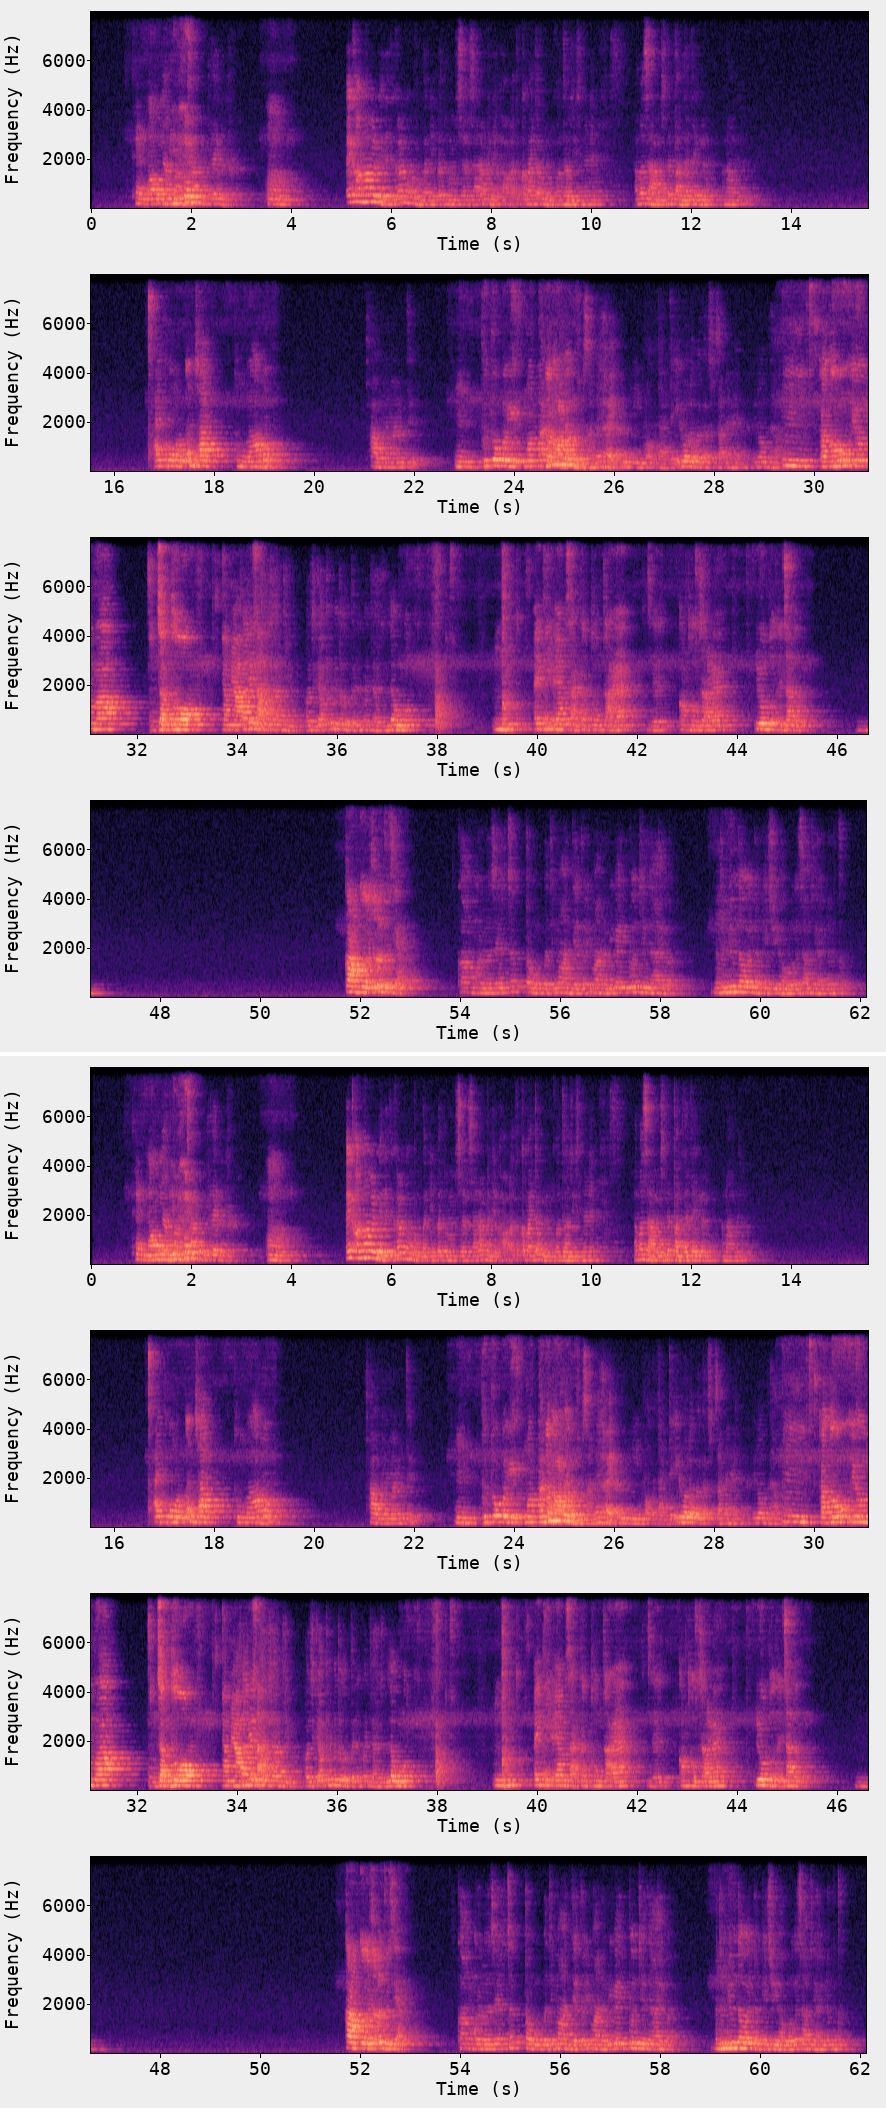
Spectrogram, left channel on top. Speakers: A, on the left; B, on the right.
A: ꯈꯔ ꯂꯥꯎꯕꯅꯤꯅ
B: ꯃꯤ ꯌꯥꯝ ꯄꯥꯝ ꯆꯥꯕ ꯃꯤ ꯂꯩꯕꯅ
A: ꯑꯥ
B: ꯑꯩ ꯑꯉꯥꯡ ꯑꯣꯏꯔꯤꯉꯩꯗꯗꯤ ꯈꯔ ꯉꯝꯃꯝꯕꯅꯦꯕ ꯑꯗꯨꯝ ꯆꯥꯔꯝꯕꯅꯦꯕ ꯍꯥꯎꯅ ꯑꯗꯣ ꯀꯃꯥꯏꯅ ꯇꯧꯗ꯭ꯔꯤꯅꯣ ꯈꯪꯗꯦ ꯍꯧꯖꯤꯛꯁꯤꯅꯅꯦ ꯑꯃ ꯆꯥꯕꯁꯤꯗ ꯄꯜꯂ ꯂꯩꯈ꯭ꯔꯅꯤ ꯀꯅꯥꯏꯁꯤꯅ
A: ꯑꯩ ꯊꯤꯕꯣꯛ ꯃꯔꯨꯞ ꯀꯟꯅ ꯆꯥꯏ ꯊꯨꯝꯒ ꯍꯥꯞꯄ
B: ꯎꯝ ꯍꯥꯎꯕꯅꯦ ꯃꯔꯨꯗꯤ
A: ꯎꯝ ꯐꯨꯠꯇꯣꯛꯄꯒꯤ ꯃꯣꯟꯒ
B: ꯑꯗꯨ
A: ꯂꯥꯎꯔꯒ
B: ꯃꯤ ꯀꯩꯅꯣꯁꯨ ꯆꯥꯅꯩ ꯍꯥꯏ ꯑꯗꯨꯒꯤ ꯇꯥꯏꯞꯇ ꯏꯔꯣꯜꯂꯒꯁꯨ ꯆꯥꯅꯩ ꯍꯥꯏ ꯏꯔꯣꯕꯗ
A: ꯎ ꯀꯥꯡꯍꯧ ꯏꯔꯣꯝꯕ
B: ꯎꯝ
A: ꯆꯝꯊꯣꯡ ꯌꯥꯝ ꯌꯥꯕꯅꯦ
B: ꯆꯥꯗꯦ
A: ꯆꯥꯕ
B: ꯑꯝꯇꯗꯤ ꯆꯥꯗ꯭ꯔꯤ ꯍꯧꯖꯤꯛꯀꯤ ꯑꯄꯨꯠꯕꯗꯨꯣ ꯈꯛꯇꯅꯦ ꯑꯩꯈꯣꯏꯅꯁ ꯍꯥꯏꯁꯦ ꯂꯧ
A: <inaudible> ꯎꯝ ꯑꯩꯗꯤ ꯑꯌꯥꯝꯕ ꯆꯥꯔꯦꯝ ꯊꯣꯡ ꯆꯥꯔꯦ ꯑꯗ ꯀꯥꯡꯍꯧ ꯆꯥꯔꯦ ꯏꯔꯣꯝꯗꯣꯇꯅꯤ ꯆꯥꯗꯕ
B: ꯎꯝ
A: ꯀꯥꯡ ꯀꯣꯏꯕ ꯆꯠꯂꯣꯏꯗꯣꯔ ꯆꯦ
B: ꯀꯥꯡ ꯀꯣꯏꯕꯁꯦ ꯆꯠꯇꯧꯕꯗꯤ ꯃꯥꯟꯗꯦ ꯑꯗꯣ ꯏꯃꯥꯟꯅꯕꯤꯈꯩ ꯄꯨꯟꯁꯦꯗꯤ ꯍꯥꯏꯌꯦꯕ ꯑꯗꯨꯝ
A: ꯎꯝ
B: ꯌꯨꯝꯗ ꯑꯣꯏꯅ ꯈꯦꯆ꯭ꯔꯤ ꯍꯧꯔꯒ ꯆꯥꯥꯁꯦ ꯍꯥꯏꯅꯕꯗꯣ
